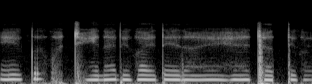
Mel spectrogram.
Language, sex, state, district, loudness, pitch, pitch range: Urdu, female, Bihar, Kishanganj, -21 LUFS, 215 Hz, 210-220 Hz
